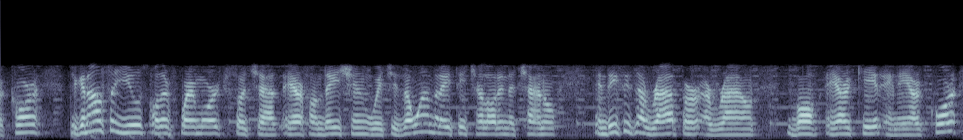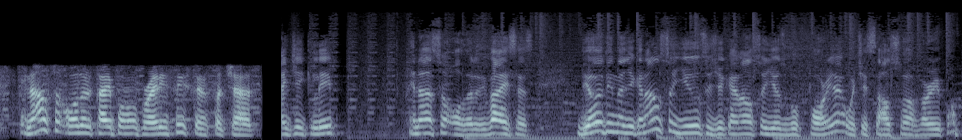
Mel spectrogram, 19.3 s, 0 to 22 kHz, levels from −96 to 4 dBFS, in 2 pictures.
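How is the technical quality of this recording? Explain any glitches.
The recording has one clear fault, an input switched to a poorer device. From the start to 12.45 s, nothing passes above 3.1 kHz. The sound is dull and boxy. A faint background noise sits roughly 40 dB below the signal. At 12.45 s there is a silence of 200 ms. Then the full bandwidth returns and the level shifts by around 5 dB. The likely cause is the system capturing from a narrowband microphone or headset profile before switching back to the main input.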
